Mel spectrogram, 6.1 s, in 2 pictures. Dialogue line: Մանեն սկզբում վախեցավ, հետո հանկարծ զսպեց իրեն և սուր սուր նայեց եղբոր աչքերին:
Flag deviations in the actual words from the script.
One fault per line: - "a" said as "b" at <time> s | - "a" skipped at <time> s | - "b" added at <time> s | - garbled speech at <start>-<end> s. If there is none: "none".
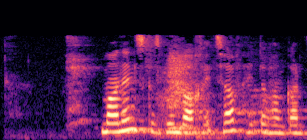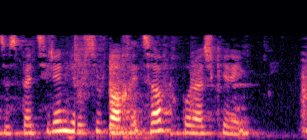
- "և" skipped at 3.8 s
- "նայեց" said as "վախեցավ" at 4.2 s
